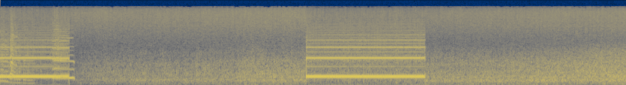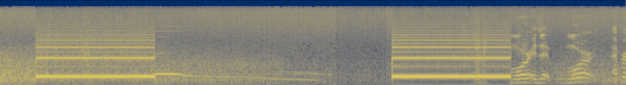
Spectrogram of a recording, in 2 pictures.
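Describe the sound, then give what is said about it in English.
An outgoing phone call rings unanswered: four steady ringback tones, each about two seconds long with longer pauses between, over a faint hiss, and a brief burst of voice at the end. “I think if you were driving, you'd be answering the phone.”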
